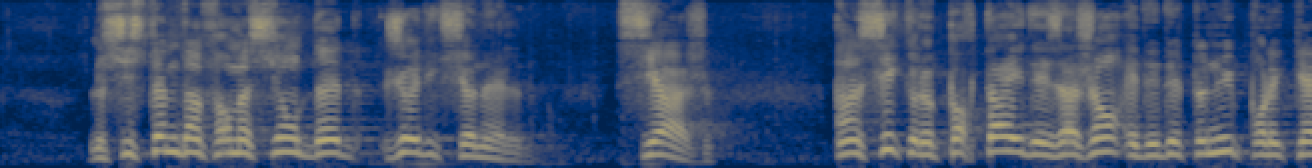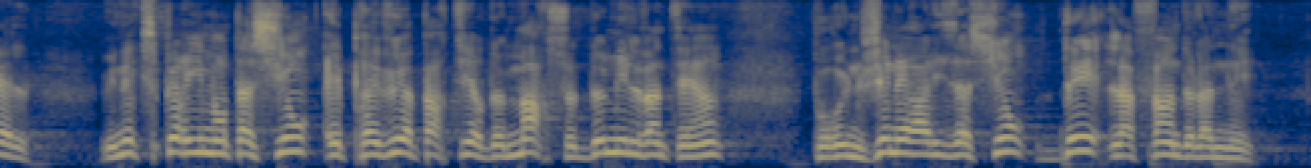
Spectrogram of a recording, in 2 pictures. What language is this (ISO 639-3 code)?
fra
